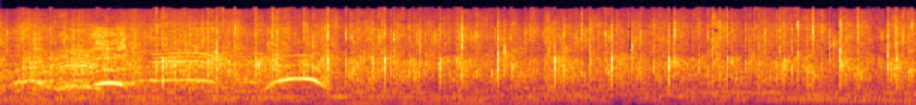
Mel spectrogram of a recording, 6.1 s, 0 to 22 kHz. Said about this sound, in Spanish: ¿Alguien puede hacer ruido conmigo? Vamos, vamos. 30 segundos de ruido para Dios. Alguien que grite fuerte y diga, la vamos a romper.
